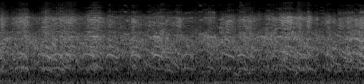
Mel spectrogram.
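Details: Parrots chirping en masse, a continuous shrill twittering haze of overlapping squeaks with occasional sharper whistled notes.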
